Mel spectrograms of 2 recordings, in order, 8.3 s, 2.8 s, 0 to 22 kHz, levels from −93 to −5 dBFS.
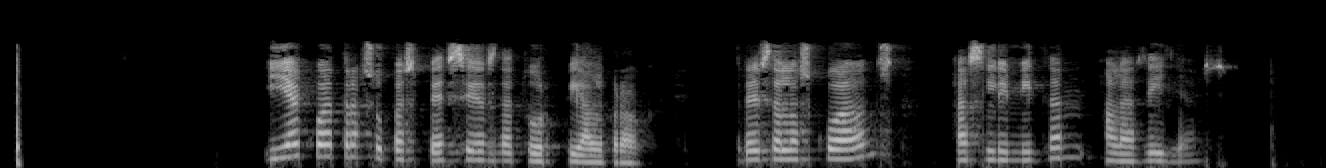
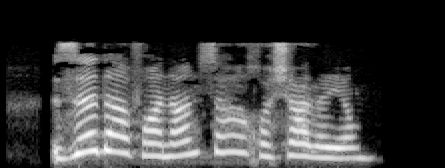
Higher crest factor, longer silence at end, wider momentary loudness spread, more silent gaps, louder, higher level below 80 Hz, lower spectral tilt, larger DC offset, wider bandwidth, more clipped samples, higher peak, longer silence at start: first, 22 dB vs 14 dB; first, 0.65 s vs 0.45 s; first, 14 LU vs 10 LU; first, 0.14-1.55 s, 4.47-4.58 s vs none; second, -32 LUFS vs -13 LUFS; second, -72 dBFS vs -66 dBFS; second, -1 dB/octave vs -2.5 dB/octave; neither; about the same, 8 kHz vs 8.2 kHz; neither; second, -12 dBFS vs 0 dBFS; second, 0.1 s vs 0.3 s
